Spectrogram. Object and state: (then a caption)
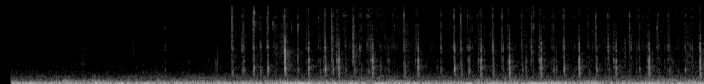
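Mechanical keyboard being typed on. Fingertips of both hands type continuously on a compact 60% Polaris mechanical keyboard with silent Alpaca linear switches, a grey metal case and white, mint and pink plastic keycaps, resting on a marble desk. Soft, muted, short keystroke taps come in a quick steady stream over a constant low rumble, growing denser and crisper after about two seconds.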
